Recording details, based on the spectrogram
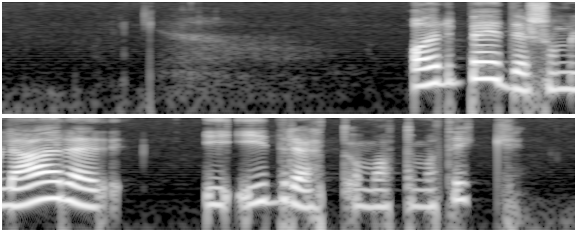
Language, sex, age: Norwegian, female, 25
